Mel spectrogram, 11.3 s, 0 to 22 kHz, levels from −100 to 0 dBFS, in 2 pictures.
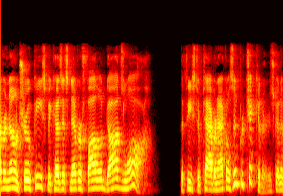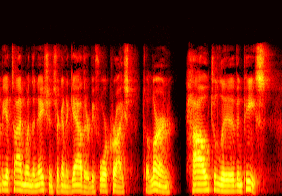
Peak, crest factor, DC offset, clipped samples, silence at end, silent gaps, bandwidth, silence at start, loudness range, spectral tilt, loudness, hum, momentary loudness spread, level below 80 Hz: -2 dBFS; 18 dB; under 0.1%; under 0.1%; 0.3 s; 3.25-3.59 s; 9 kHz; 0 s; 5 LU; -5 dB/octave; -20 LUFS; none; 11 LU; -66 dBFS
